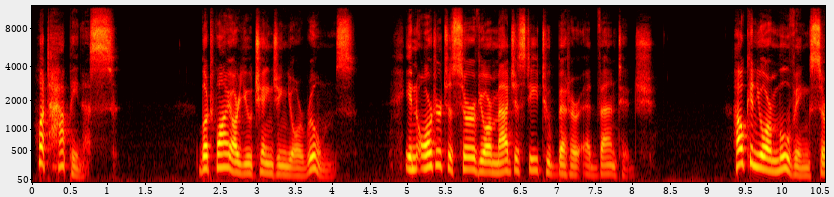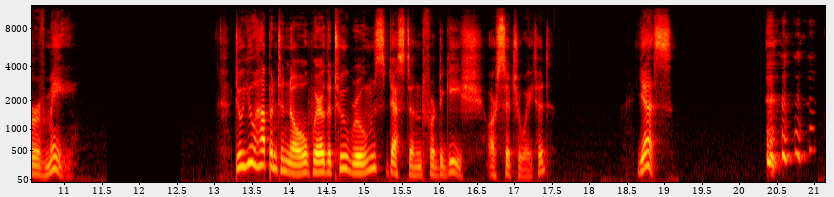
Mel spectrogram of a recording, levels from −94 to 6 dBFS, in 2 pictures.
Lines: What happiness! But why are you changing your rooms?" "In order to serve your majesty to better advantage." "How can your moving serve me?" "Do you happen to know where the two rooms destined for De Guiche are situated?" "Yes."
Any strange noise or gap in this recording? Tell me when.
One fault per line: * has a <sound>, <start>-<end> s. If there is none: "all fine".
* has a laugh, 20.4-21.0 s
